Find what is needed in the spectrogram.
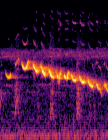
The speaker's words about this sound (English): Now, here again is the Sumacrest's wren.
